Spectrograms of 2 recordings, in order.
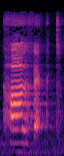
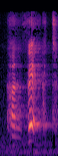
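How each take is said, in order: First: The stress is on the first syllable. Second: The stress is on the second syllable. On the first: It is used as a noun. "The first one will be stressed on the first syllable, that's the noun" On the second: It is used as a verb. "The second one will be stressed on the second syllable, that's the verb"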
